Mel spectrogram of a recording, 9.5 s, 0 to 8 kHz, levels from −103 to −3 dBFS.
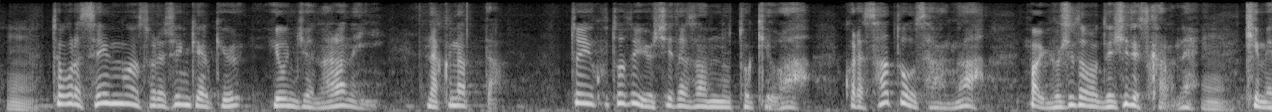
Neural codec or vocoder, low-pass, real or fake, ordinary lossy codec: codec, 24 kHz, 3.1 kbps, DualCodec; 7.2 kHz; fake; none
